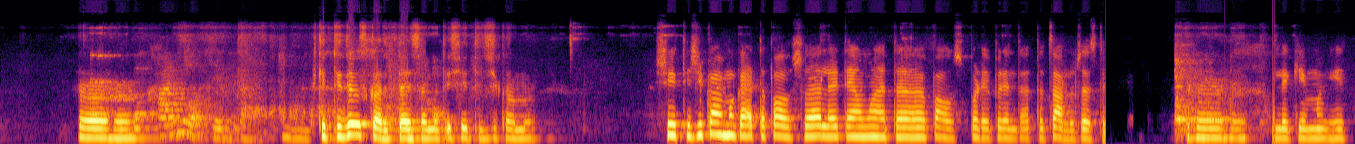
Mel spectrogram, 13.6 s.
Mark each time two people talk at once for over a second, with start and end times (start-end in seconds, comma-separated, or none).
none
